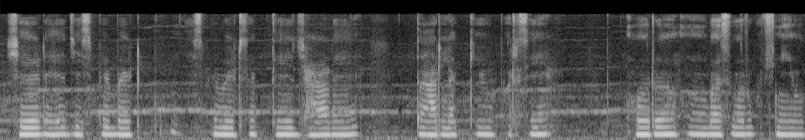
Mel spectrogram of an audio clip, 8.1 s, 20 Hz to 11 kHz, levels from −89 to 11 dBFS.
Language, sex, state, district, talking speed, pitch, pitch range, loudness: Marathi, male, Maharashtra, Chandrapur, 140 wpm, 165 Hz, 160-175 Hz, -16 LUFS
